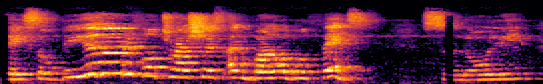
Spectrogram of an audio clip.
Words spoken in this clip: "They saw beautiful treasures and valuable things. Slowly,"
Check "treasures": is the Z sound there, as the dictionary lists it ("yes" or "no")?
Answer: no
